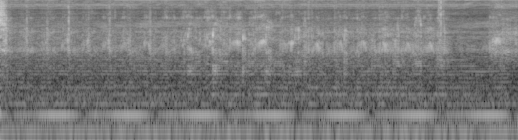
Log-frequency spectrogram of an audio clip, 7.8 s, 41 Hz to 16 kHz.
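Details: Self-performed facial microneedling with a Dr. Pen A7 (12-pin cartridge, 34-gauge needles) after 5% lidocaine numbing, second treatment, circular motions; continuous electric buzzing of the running pen, soft music behind.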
